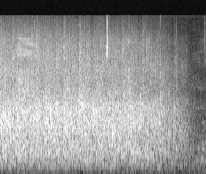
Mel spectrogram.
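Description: A large seated audience applauding, the applause fading away over the last second.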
